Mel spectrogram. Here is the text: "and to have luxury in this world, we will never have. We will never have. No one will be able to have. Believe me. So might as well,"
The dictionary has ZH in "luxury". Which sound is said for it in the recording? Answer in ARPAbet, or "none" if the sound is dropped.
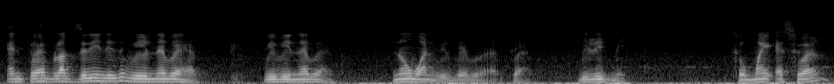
Z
